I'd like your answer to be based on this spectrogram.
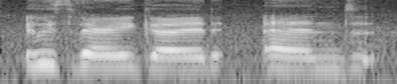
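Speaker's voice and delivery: usual speaking voice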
